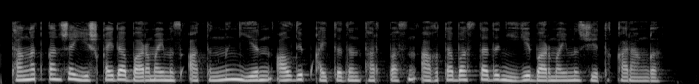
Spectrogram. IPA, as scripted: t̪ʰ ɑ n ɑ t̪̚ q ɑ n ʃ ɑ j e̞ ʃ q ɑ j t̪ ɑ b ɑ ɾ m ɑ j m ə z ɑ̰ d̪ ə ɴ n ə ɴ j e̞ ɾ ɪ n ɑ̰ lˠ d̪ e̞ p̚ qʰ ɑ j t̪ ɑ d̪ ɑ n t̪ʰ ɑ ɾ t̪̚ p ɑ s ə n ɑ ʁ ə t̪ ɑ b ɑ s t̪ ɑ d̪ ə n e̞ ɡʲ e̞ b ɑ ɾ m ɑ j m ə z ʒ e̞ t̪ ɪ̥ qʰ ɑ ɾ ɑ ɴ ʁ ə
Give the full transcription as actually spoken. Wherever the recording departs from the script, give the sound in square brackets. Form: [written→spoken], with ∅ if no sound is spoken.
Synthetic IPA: t̪ʰ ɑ [n→ɴ] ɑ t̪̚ q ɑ n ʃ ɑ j e̞ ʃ q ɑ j [t̪→d̪] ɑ b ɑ ɾ m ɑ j m ə z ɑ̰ [d̪→t̪] ə ɴ n ə ɴ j e̞ ɾ ɪ n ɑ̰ lˠ d̪ e̞ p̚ qʰ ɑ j t̪ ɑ d̪ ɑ n t̪ʰ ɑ ɾ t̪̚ p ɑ s ə n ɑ ʁ ə t̪ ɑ b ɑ s t̪ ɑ d̪ ə n e̞ ɡʲ e̞ b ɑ ɾ m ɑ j m ə z ʒ e̞ t̪ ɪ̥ qʰ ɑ ɾ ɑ ɴ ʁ ə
